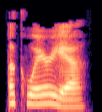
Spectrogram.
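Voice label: "aquaria", British English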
